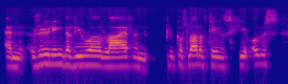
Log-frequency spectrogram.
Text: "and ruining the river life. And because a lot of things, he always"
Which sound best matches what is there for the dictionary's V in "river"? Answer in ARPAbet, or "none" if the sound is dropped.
none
